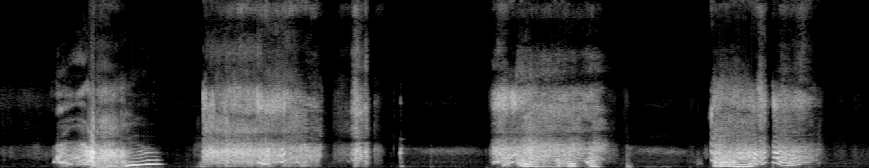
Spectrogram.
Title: Four good sneezes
